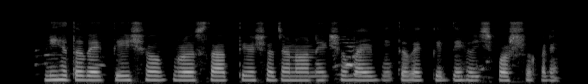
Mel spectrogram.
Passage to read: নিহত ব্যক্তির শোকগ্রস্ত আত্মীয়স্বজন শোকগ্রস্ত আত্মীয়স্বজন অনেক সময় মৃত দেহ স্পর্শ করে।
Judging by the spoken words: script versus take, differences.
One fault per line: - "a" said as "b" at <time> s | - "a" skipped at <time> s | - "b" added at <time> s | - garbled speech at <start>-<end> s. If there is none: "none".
- "শোকগ্রস্ত আত্মীয়স্বজন" skipped at 2.9 s
- "ব্যক্তির" added at 4.1 s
